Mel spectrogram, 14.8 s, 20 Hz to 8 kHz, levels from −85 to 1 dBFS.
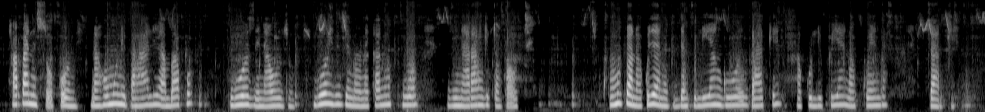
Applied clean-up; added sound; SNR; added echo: neural separator model SepFormer DNS4.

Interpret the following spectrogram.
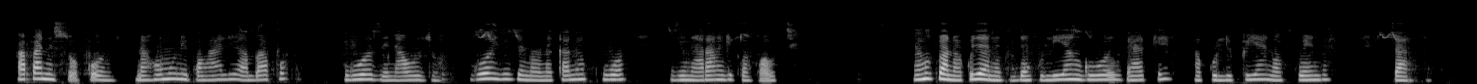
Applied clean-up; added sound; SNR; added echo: neural mask model DeepFilterNet 3.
